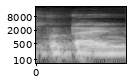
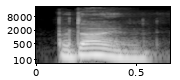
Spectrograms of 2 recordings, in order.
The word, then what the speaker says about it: Martijn: My name is Martijn Doolaard. Wow. He's saying P, right? He's saying Martijn. Martijn. His name is spelled M-A.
